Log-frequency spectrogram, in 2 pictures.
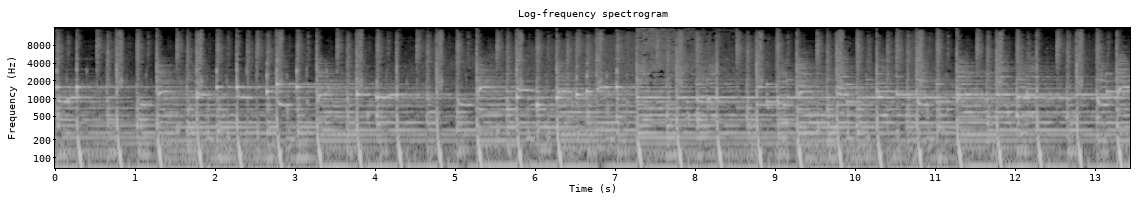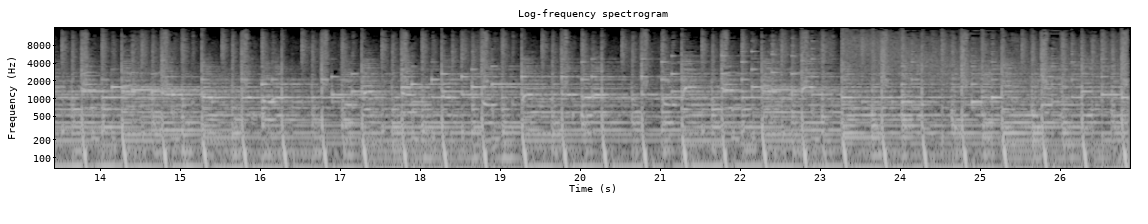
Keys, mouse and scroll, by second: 0.0 alt+middle click, 0.5 `, 2.4 click, 3.6 alt+middle click, 4.9 e, 5.1 s, 6.7 click, 7.2 f, 8.2 ctrl+f, 10.3 click, 10.4 click, 10.7 `, 13.1 e, 13.4 z, 14.7 click, 14.8 s, 15.7 click, 16.0 shift+middle click, 16.6 click, 17.5 Tab, 18.0 alt+z, 18.0-18.5 alt+middle drag, 18.5 alt+z, 19.1-19.8 alt+middle drag, 19.9-20.3 middle drag, 20.5 ctrl+a, 22.0-23.3 drag, 23.5 alt+middle click, 24.8-26.2 drag.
